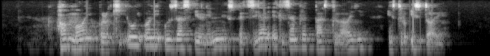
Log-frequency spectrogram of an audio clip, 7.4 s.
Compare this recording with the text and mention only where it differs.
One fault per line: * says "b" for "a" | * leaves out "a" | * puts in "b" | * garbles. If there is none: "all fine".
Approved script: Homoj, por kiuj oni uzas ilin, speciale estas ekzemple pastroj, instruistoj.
* leaves out "estas"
